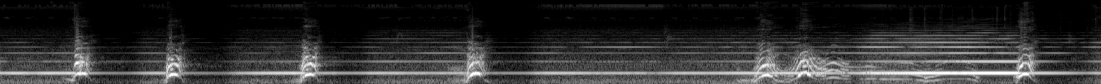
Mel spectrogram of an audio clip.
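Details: Buddy the dog howling with tornado sirens: several short yelping rises, then a long wavering howl that dips and climbs, all over a constant loud siren drone.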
